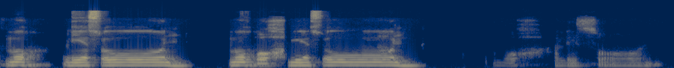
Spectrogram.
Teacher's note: Terus muk itu tebal.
